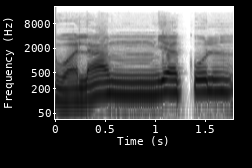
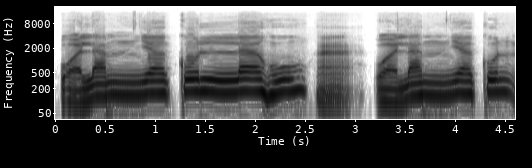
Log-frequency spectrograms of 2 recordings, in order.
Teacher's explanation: hukum mim sukun bertemu dengan Ya Termasuk dengan izhar syafawi maka mim sukunnya dibaca jelas Wam Yakun lahu Wam Yakun nah seperti itu oke selanjutnya ini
